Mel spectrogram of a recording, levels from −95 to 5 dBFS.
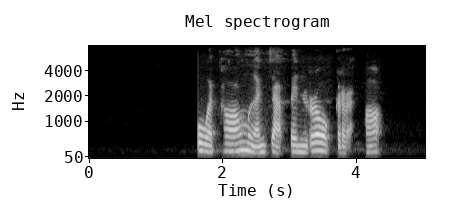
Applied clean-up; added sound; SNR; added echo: none; none; none; none.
